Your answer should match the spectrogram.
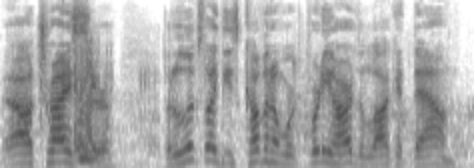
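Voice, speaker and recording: An actor playing a young, uneasy marine grunt in a video game, informal and full of complaints and doubt. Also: male voice, sits high, quick pace, slight background noise. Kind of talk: video game cutscene acting. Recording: loud music over the voice.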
